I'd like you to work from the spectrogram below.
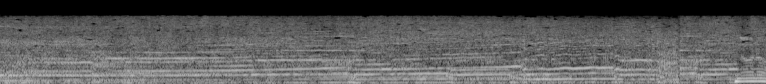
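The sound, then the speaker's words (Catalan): A Ferrari racing engine runs steadily, a dense buzzing drone holding near one pitch with slight wavers, with a few brief pops and crackles toward the end. “Es un Ferrari. ¿Un Ferrari? Un Ferrari. Pues no lo hubiese dicho. O sea, que el Ferrari también petardea, ¿eh? Petardea un poco.”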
